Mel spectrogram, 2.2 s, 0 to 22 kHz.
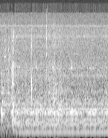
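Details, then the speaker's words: Philips EL 3542A open-reel tape recorder after motor repair: steady low hum, no scraping or rubbing; motor now silent. "Silent now. That's what I want. You can hear it humming, but the motor's silent. No more rubbing noises."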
